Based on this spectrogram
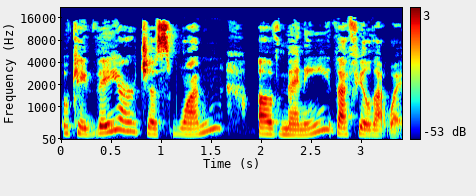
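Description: A woman speaks in an unremarkable speaking voice at medium pitch, her intonation lively. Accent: Canadian. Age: 40s. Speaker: bank marketing executive. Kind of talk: interview.

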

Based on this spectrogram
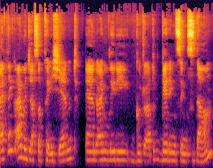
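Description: Somewhat breathy, a woman speaks at medium pitch with a Japanese accent. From northern Japan, Aomori Prefecture. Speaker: MBA student, former automotive engineer. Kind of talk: interview. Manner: halting.

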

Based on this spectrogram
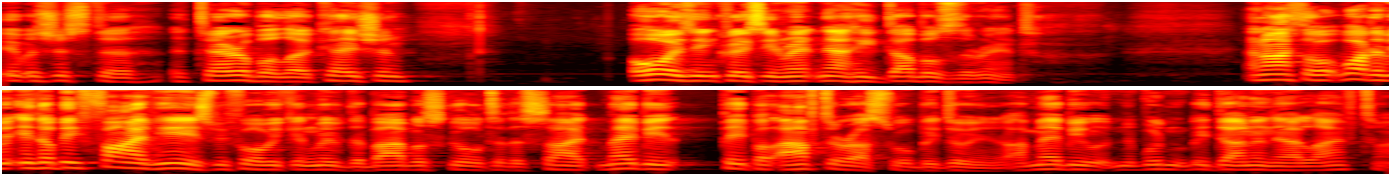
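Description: On a very clean recording with a silent background, a man with an Australian accent speaks fairly quickly at a medium pitch in a bright, sharp tone with ordinary pitch variation. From Australia, Sydney. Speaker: missionary. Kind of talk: sermon. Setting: church. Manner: halting, many fillers.

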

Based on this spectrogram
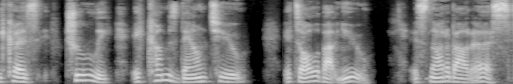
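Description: A woman with a very deep, low pitch and a warm, dark, mellow tone speaks at a fairly slow pace with ordinary pitch variation in a very clean recording with a silent background. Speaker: prayer leader. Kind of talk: fervent intercessory prayer, spoken to God. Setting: recorded audio message for listeners. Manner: earnest, heartfelt, pleading; warm, reassuring, comforting.

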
